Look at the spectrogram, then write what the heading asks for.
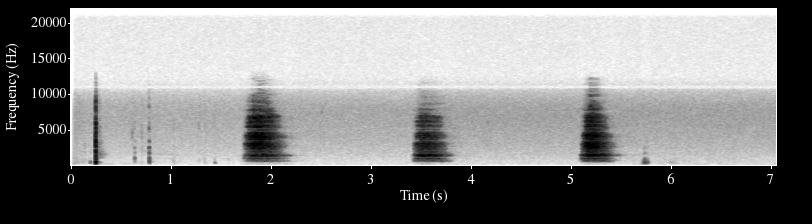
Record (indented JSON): {
  "exhalation_length": "7.1 s",
  "exhalation_amplitude": 10616,
  "exhalation_signal_mean_std_ratio": 0.29,
  "survey_phase": "beta (2021-08-13 to 2022-03-07)",
  "age": "18-44",
  "gender": "Female",
  "wearing_mask": "No",
  "symptom_abdominal_pain": true,
  "smoker_status": "Never smoked",
  "respiratory_condition_asthma": false,
  "respiratory_condition_other": false,
  "recruitment_source": "REACT",
  "submission_delay": "2 days",
  "covid_test_result": "Negative",
  "covid_test_method": "RT-qPCR"
}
